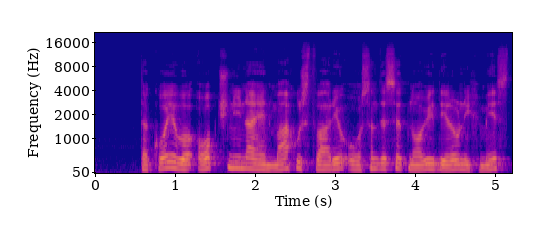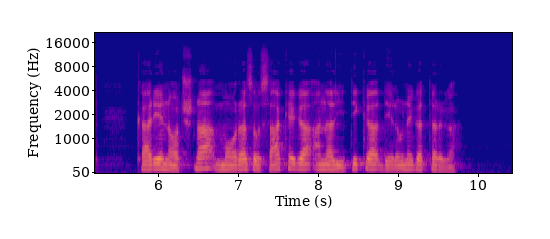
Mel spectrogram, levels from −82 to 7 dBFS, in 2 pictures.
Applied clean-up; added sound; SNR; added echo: none; none; none; none.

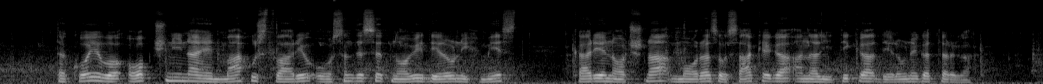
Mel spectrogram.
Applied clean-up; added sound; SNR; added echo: none; Door; 19 dB; none.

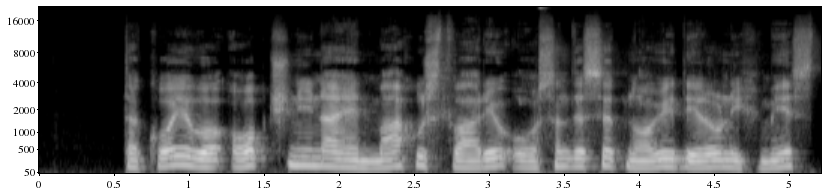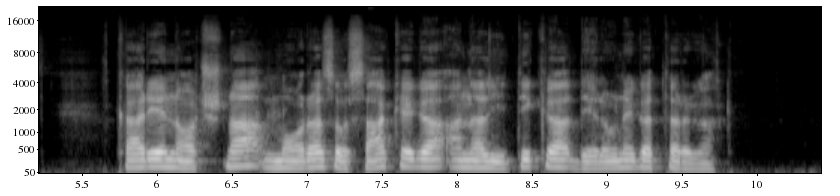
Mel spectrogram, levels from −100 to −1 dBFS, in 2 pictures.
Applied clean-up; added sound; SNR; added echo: neural mask model DeepFilterNet 3.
